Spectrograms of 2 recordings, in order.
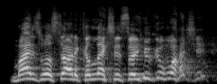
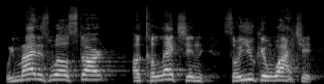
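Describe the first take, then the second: First: Repeating it through real laughter; incredulous laughing repeat. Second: Said in the usual way. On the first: Real, not acted. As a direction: crack up as you say it again. Repeats the joke, cracking up.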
